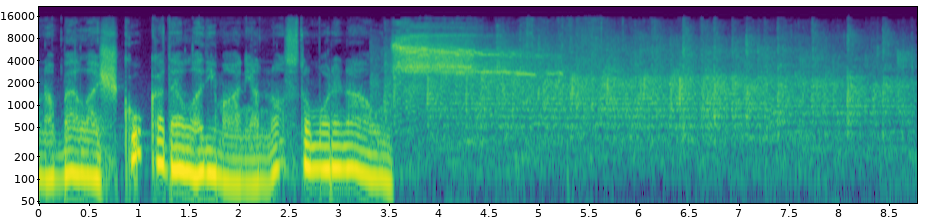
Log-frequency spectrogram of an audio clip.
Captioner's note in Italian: Applauso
